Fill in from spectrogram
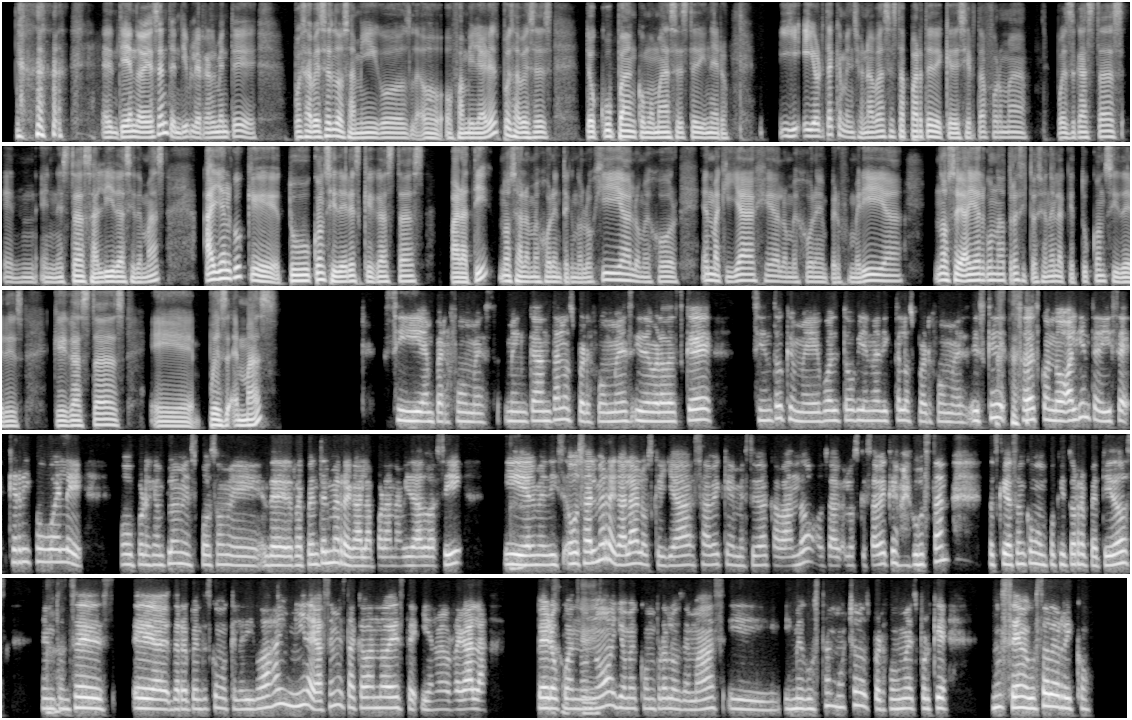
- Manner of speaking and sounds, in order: laugh; laugh; laughing while speaking: "que me gustan"
- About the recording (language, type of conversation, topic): Spanish, advice, ¿Cómo puedo equilibrar mis gastos y mi ahorro cada mes?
